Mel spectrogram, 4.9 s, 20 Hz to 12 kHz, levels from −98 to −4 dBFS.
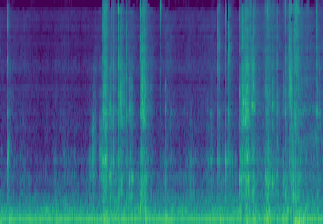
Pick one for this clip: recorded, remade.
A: remade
